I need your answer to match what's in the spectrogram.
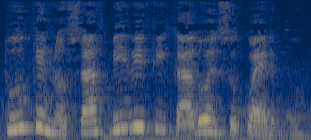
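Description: Slow-speaking woman reciting morning prayer. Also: on the high side, very animated. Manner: solemn, measured recitation. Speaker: prayer co-leader giving responses. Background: soft music.

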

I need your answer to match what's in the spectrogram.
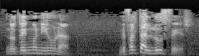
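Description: A man's voice: high voice, big pitch swings, normal speed, a bit bright. A playful man from hosts an improvised comedy podcast, with a slightly raised voice. He teases his co-hosts and moves the show along with easy banter. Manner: playful, teasing, drives the segments. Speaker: podcast host.

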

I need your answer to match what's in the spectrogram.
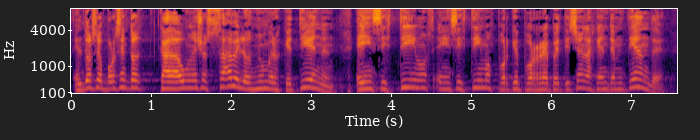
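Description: A man's voice: sits high, moderate pace, few pauses. Emphatic Argentine man in echoing hall. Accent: Rioplatense Argentine Spanish. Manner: emphatic, insistent, repeats points. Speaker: motivational speaker. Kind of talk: motivational business talk. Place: large convention hall. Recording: reverberant convention hall.

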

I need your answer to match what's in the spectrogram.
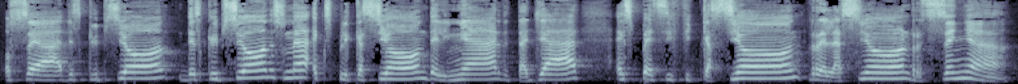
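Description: A woman's voice: fairly high pitch, fairly bright tone. A woman from Mexico, a radio announcing student, reading synonym lists aloud and shifting her tone from word to word. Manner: slow, deliberate, shifting tone word by word.

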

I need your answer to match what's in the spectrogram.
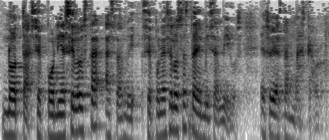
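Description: A man's voice: mid-range voice, expressive, fast, a little mellow, roomy sound. A young man with a Mexican accent, co-hosting a casual podcast with crude, slangy banter. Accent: Mexican Spanish. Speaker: podcast co-host.

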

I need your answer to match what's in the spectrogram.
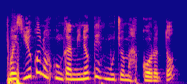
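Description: A woman's voice: a little high, very animated, fast talker, dark tone, pitched above the performer's own voice. A woman voicing a crafty, scheming male wolf in a children's story. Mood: sly. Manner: coaxing, crafty. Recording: dull lo-fi recording.

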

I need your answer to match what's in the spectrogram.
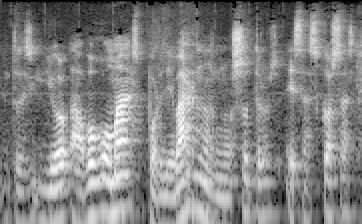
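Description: An older man with a foreign accent in Spanish speaks in a mid-range, darkish voice at a moderate pace. He's a church leader giving earnest interview answers and repeating key phrases for emphasis.

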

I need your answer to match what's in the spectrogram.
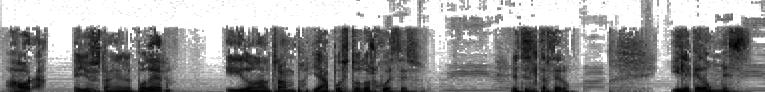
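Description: A man co-hosting a casual Spanish podcast chat, telling stories in a lively way and laughing often. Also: medium pitch, moderate pace, long pauses, breathy edge, dry recording. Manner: animated storyteller, laughs often. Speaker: podcast co-host. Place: abroad, at a Galician club in Astoria. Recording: dull lo-fi audio with faint music.

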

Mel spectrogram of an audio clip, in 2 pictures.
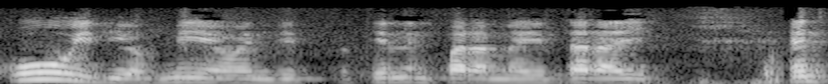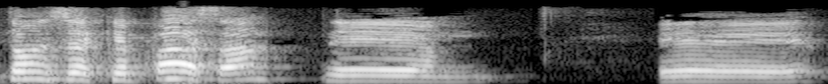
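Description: Male preacher, high-pitched and chatty, on a muffled lo-fi recording. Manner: folksy, tells jokes, keeps asking "¿verdad?". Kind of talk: sermon. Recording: dull lo-fi recording.

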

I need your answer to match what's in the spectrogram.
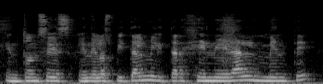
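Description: A man's voice: on the high side, unhurried. Slangy Mexican man telling a story. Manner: relaxed, slangy, acts out quoted dialogue. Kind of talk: casual storytelling chat.

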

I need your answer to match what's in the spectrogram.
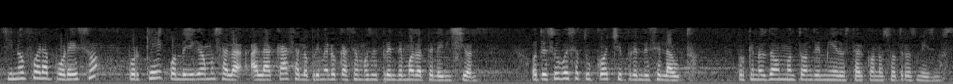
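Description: A woman's voice: on the high side, fairly even intonation, fast. A woman with a Mexican accent giving an earnest, coaxing motivational speech at a convention, addressing the listener directly. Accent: Mexican Spanish. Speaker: motivational speaker. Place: convention hall. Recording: echoey hall, dull sound, faint noise.

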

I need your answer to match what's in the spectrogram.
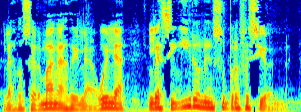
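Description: A man reading a self-help audiobook in a measured, deliberate way. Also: mid-range voice, animated, darkish tone. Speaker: audiobook narrator. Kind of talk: scripted self-help narration. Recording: long reverb.

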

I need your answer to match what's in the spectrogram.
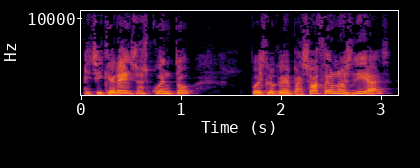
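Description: High-voiced chatty man. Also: a little fast. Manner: lively, chatty, acts out quotes. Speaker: communicator and trainer. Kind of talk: podcast storytelling talk.

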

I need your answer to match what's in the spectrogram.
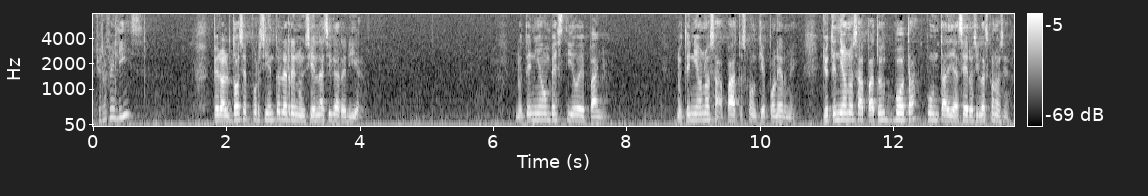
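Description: A young man with a Bogotá Colombian Spanish accent, giving a motivational talk and telling a story with animated energy, often asking the audience questions. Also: on the high side, a little fast, pauses often, a little hiss or hum. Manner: animated storytelling, asks the audience questions, laughs at his own jokes. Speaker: motivational speaker.

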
